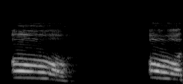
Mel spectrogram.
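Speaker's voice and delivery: "or" slow and flat, no glide at the end; Yorkshire O. Shown as a demonstration. Teacher modelling the Yorkshire vowel for singers. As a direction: give "or" as a pure flat northern vowel. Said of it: "no diphthong in a Yorkshire O".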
